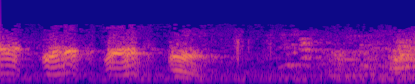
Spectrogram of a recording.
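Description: A duck named Henrietta, asked to spell 'cat', quacks in a quick, chattering series of raspy, nasal bursts, fairly loud, with a few short pauses between calls.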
